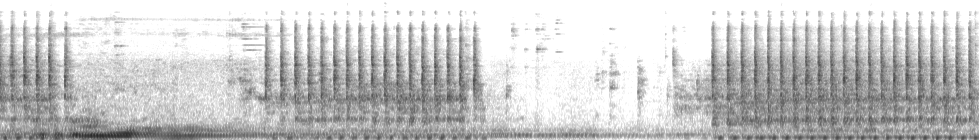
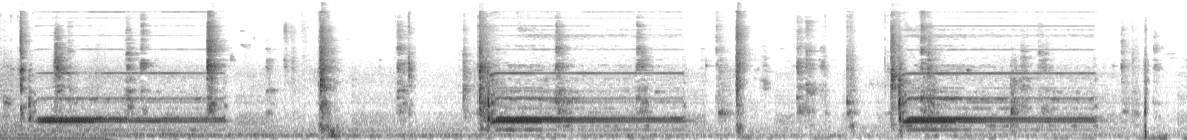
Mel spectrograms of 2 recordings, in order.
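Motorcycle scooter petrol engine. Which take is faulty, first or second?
first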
